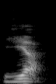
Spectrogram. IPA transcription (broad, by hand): ʎ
